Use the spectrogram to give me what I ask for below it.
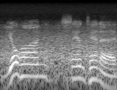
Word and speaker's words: Johan Santana: Johan Santana, and he does prefer Johan, even though it has an H in it. You would think Johan. He says the H is silent.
